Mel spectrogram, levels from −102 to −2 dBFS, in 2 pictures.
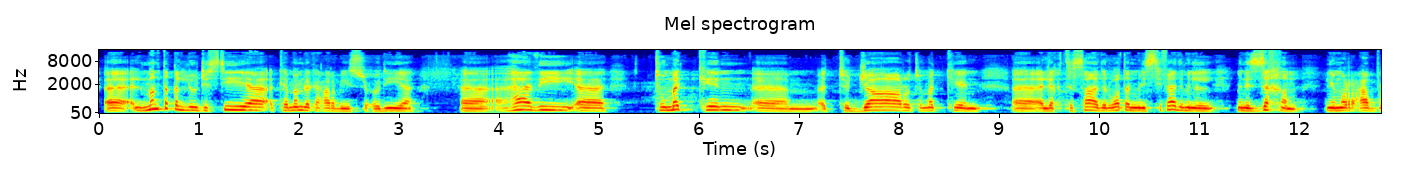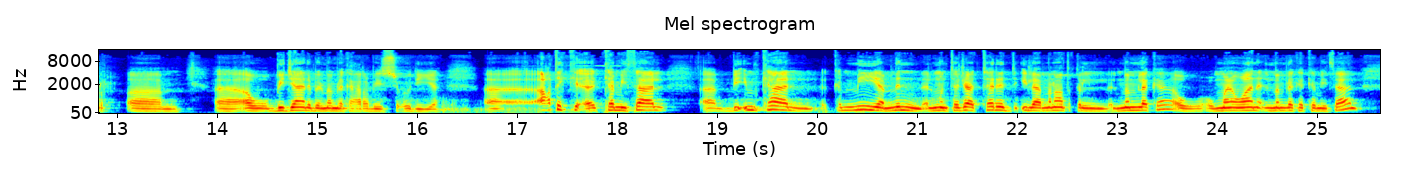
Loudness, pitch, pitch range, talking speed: -20 LUFS, 175 Hz, 150-205 Hz, 85 wpm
